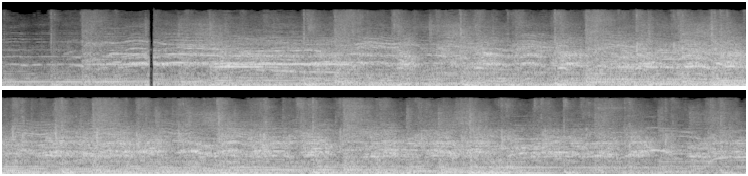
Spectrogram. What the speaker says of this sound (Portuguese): a torcida realmente está muito agitada aqui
